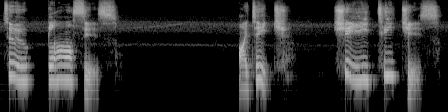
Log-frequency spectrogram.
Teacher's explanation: some words that end with es in this case we make another syllable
